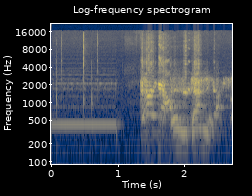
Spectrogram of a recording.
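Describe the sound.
A single steady electronic ringing tone from a phone call, lasting about a second, then a short pause before a person answers and starts speaking.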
